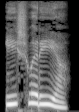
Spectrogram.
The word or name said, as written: ಈಶ್ವರೀಯ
